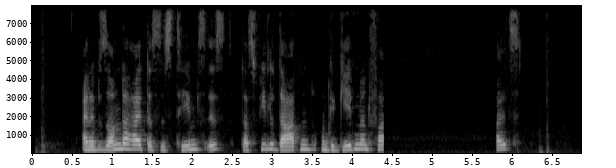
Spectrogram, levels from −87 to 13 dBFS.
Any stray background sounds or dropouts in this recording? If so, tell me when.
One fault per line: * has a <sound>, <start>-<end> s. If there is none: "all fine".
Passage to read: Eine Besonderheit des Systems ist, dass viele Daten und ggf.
all fine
